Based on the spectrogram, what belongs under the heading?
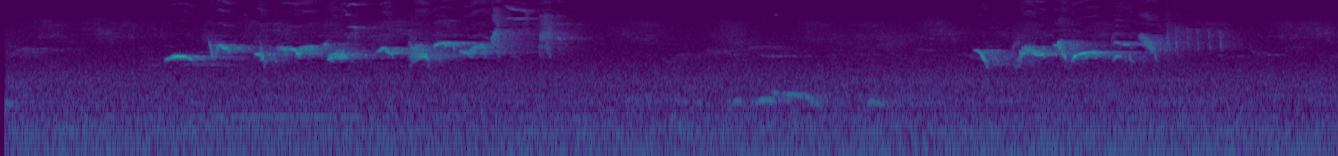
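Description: A bird singing two rapid, warbling phrases of varied chirps, the first lasting about three seconds, the second a shorter one near the end.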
